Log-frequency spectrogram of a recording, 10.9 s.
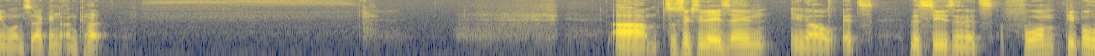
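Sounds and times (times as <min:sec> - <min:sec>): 
speech: 0:00.0 - 0:01.2, 0:06.2 - 0:10.9
e-cigarette drawn on with low battery, airy hissing: 0:01.4 - 0:03.8.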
